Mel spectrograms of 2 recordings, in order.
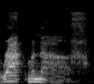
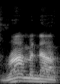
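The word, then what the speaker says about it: Rakhmonov: Rachmanov. Nah, it's Romanov, dog. The K, like the K is silent. If you look at where he's from, I'm pretty sure the K is silent in their vernacular. Okay.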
